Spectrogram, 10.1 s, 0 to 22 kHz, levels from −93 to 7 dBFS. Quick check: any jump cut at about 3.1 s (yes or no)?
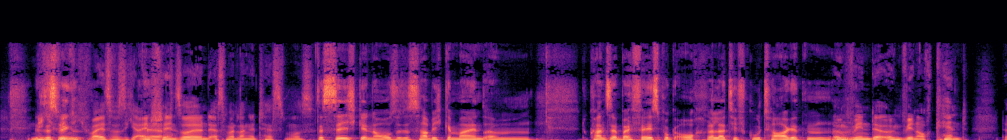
no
